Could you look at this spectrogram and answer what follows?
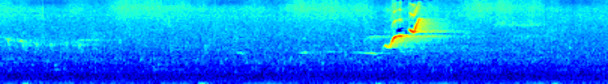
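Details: In Australia, a Golden Whistler gives a single loud, sharply rising whistle ending in a bright whip-like flourish, with faint soft chirps and low background hiss around it.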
